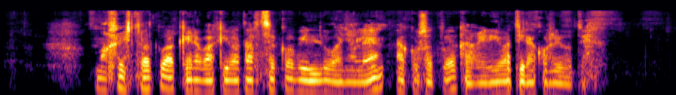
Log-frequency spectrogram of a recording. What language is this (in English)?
Basque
